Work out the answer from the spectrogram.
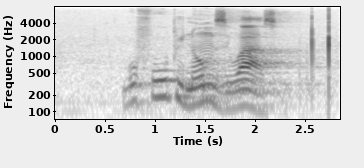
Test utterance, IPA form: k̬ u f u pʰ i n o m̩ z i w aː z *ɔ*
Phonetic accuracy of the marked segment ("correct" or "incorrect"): correct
